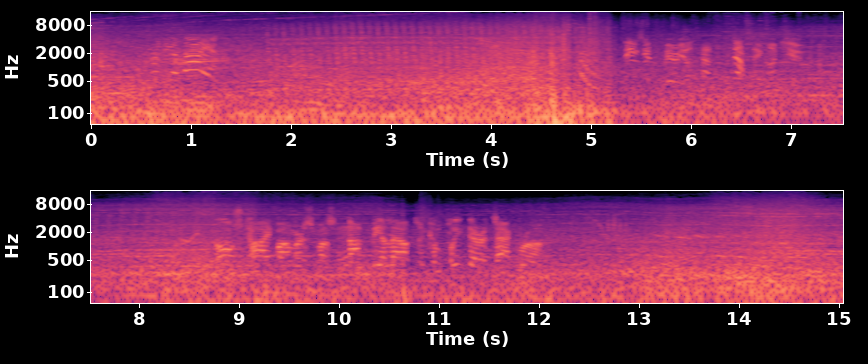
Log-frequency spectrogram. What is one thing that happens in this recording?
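Spaceship engines roar steadily.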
